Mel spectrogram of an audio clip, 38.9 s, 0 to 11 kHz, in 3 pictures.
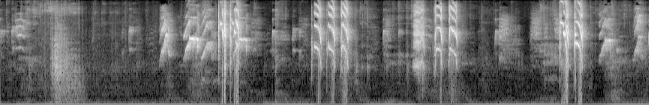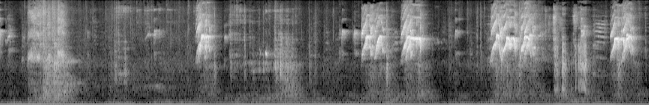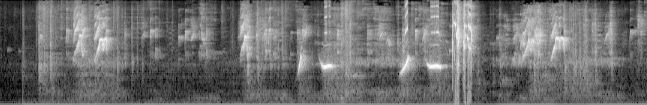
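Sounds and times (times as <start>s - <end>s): parakeets calling shrilly: 6.2s - 7.2s, 10.7s - 14.0s, 33.8s - 35.5s.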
